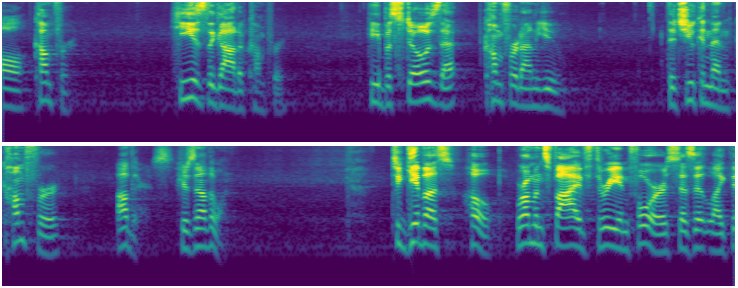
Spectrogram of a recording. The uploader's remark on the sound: This message was originally preached at Highpoint Church on Sunday, September 3, 2023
